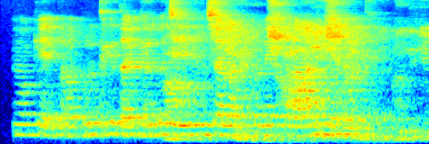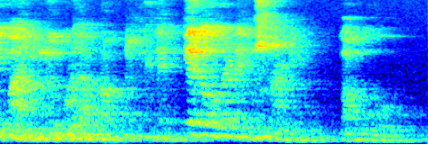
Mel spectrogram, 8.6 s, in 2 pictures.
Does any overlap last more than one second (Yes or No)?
Yes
